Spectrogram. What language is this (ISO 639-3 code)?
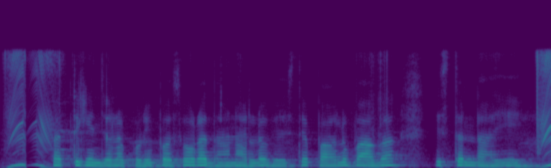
tel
